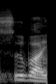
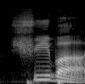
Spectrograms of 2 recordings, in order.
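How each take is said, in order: First: The name begins with a plain s sound. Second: The name begins with an sh sound. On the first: This is the Korean translation's rendering. "한국어로는 이제 스바 이렇게 번역됐지만" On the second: This is the original Hebrew form. "히브리어 원어를 찾아보니까 쉬바 이렇게 되어 있습니다"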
